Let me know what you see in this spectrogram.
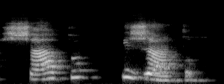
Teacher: jato oferece uma construção no trato na região do palato duro produzida com a parte anterior da língua em direção à região pós alveolar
